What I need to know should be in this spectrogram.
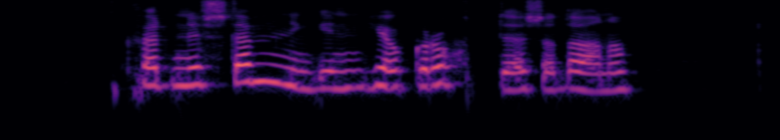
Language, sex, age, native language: Icelandic, male, 12, Icelandic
